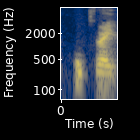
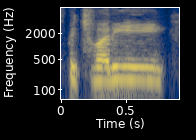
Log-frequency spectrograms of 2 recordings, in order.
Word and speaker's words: Pichwai: they never knew of Pichwai. What is Pichwai? And they couldn't even, leave aside knowing Pichwai, they couldn't even, pronounce it properly. They would call it by different names, Pichwari, Pichai.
